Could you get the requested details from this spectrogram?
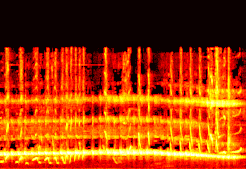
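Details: White-rumped shama singing at night: a long, steady whistled note held for several seconds that slowly falls at the end, with quick chirps and downward-sweeping notes layered over its first half.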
